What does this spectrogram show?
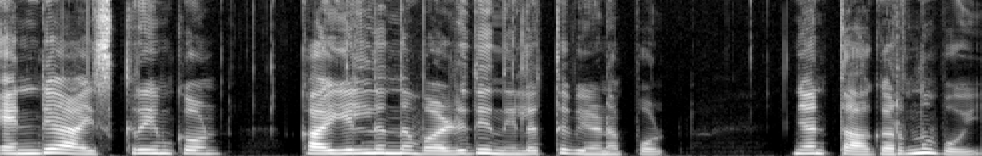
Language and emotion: Malayalam, sad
